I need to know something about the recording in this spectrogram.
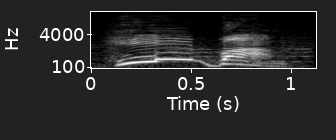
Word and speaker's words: Hibang: You're saying it wrong. It's Hi-bang.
